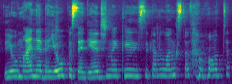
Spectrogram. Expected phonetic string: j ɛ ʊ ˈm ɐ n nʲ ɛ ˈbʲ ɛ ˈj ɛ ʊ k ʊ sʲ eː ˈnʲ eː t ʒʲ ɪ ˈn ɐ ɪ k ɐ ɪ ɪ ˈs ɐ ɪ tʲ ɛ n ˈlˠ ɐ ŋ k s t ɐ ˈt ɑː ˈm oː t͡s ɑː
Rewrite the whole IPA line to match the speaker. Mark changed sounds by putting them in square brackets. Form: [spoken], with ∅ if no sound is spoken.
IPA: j ɛ ʊ ˈm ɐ n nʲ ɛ ˈbʲ ɛ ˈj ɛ ʊ k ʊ sʲ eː [ˈdʲ] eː t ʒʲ ɪ ˈn ɐ ɪ k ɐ ɪ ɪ ˈs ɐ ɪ tʲ ɛ n ˈlˠ ɐ ŋ k s t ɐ ˈt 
